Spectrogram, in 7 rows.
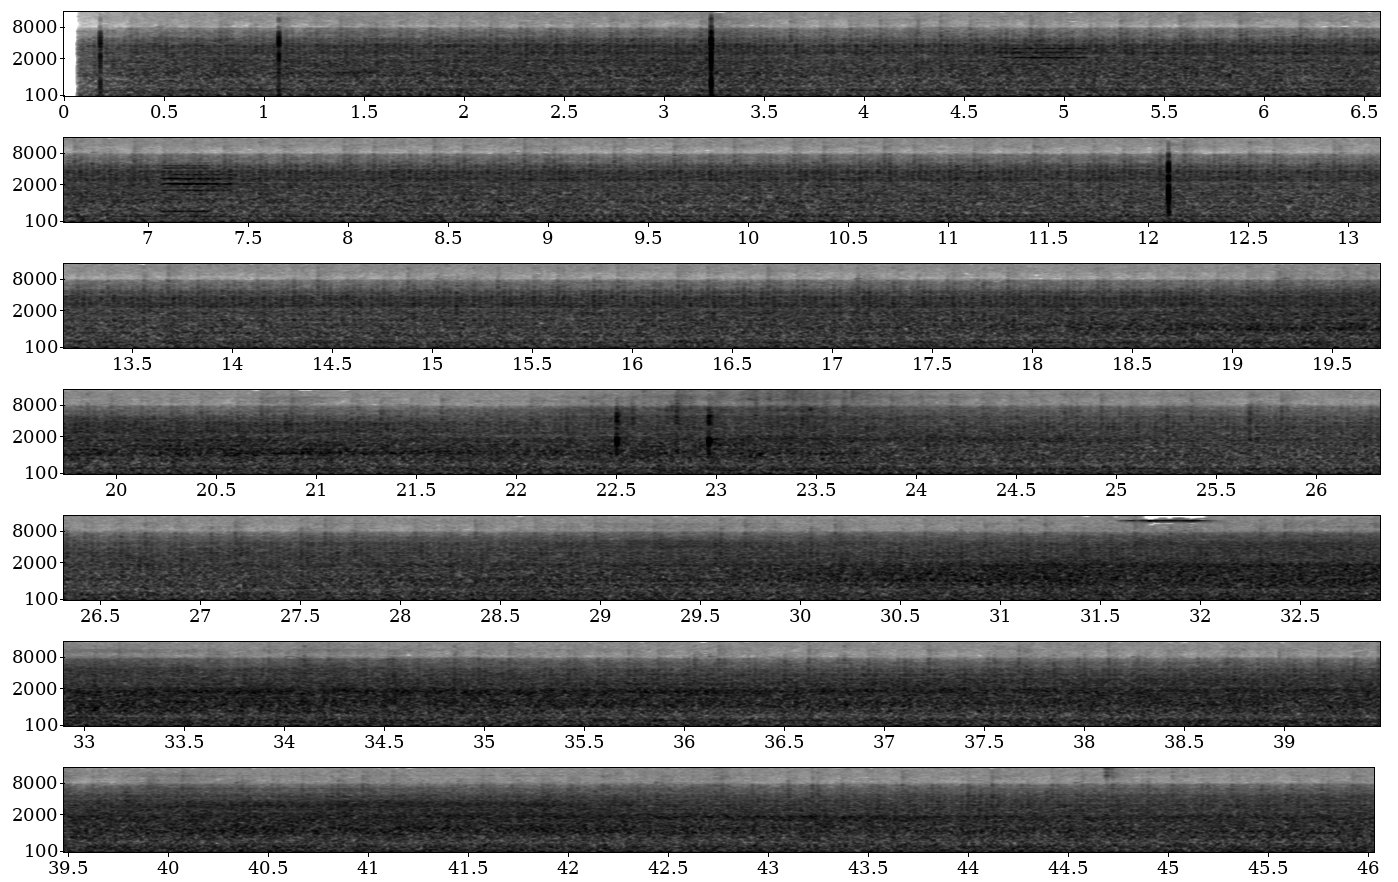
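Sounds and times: traffic rumble: 0.1 - 46.0.

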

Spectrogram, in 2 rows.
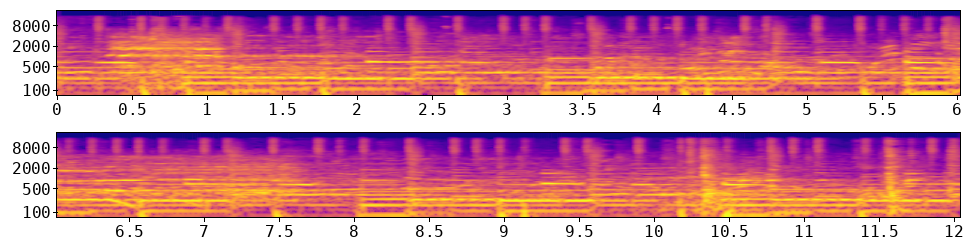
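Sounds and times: arcade game music: 0.0 - 12.0.

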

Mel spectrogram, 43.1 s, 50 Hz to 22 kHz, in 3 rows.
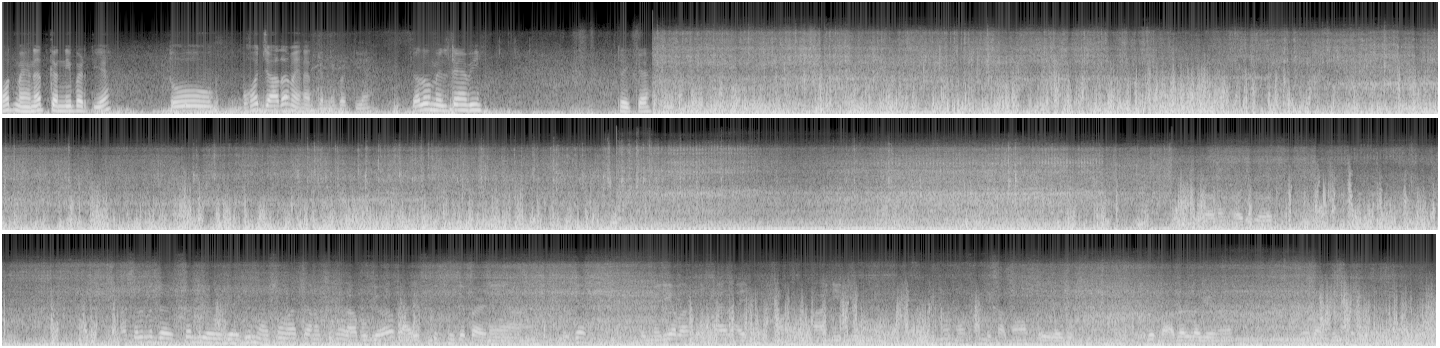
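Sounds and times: wind buffeting on microphone: 0.0 - 43.0
motorcycle engine running: 6.5 - 43.0
knocks and rattles: 7.5 - 21.5.

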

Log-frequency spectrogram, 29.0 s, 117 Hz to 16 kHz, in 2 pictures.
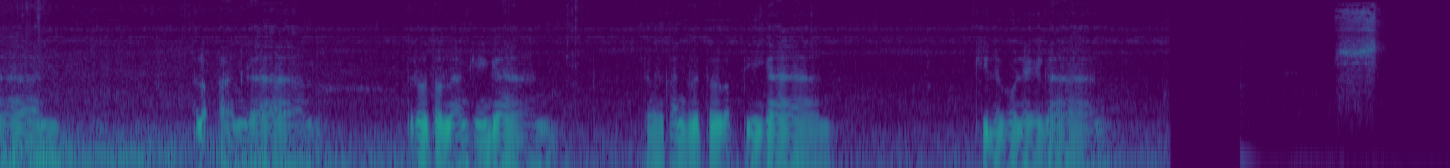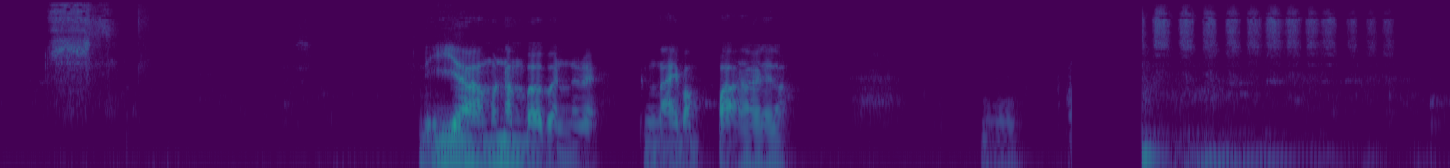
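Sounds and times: bird harsh hissy call: 13.3 - 13.9, 15.0 - 15.7, 26.0 - 28.4
rhythmic scratchy rubbing: 25.9 - 28.4.

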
